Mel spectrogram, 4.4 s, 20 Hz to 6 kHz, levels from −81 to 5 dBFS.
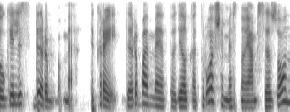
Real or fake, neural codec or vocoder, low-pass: real; none; 5.4 kHz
